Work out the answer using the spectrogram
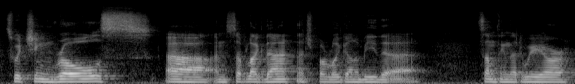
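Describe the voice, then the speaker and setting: A man hosts a live coding stream from a room at home, chatting casually and rambling with plenty of "like" fillers and easy laughter. His voice sits in the middle range, a little mellow with some vocal fry, and his delivery is flat at a normal speed. The room is echoey.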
